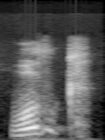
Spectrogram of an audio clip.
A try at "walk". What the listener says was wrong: take out the L and open your mouth. Instead of wool, take out the L. Walk.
